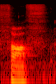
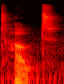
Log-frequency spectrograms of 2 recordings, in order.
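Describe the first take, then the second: First: The word ends with a th sound. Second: The word ends with a plain t sound. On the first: The speaker calls it wrong. "is easier to say and sounds less weird to me" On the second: The speaker calls it right. "I think the correct pronunciation is Tote"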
